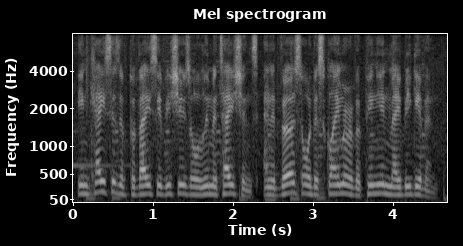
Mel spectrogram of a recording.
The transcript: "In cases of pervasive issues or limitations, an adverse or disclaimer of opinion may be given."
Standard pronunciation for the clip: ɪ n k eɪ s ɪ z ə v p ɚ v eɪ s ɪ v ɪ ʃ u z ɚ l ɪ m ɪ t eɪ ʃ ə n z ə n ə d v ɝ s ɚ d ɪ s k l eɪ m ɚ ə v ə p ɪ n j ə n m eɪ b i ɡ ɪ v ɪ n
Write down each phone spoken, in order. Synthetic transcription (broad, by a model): ɪ n k eɪ s ɪ z ə v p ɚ v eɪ s ɪ v ɪ ʃ u z ɚ l ɪ m ɪ t eɪ ʃ ə n z ə n ə d v ɝ s ɚ d ɪ s k l eɪ m ɚ ə v ə p ɪ n j ə n m eɪ b i ɡ ɪ v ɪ n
